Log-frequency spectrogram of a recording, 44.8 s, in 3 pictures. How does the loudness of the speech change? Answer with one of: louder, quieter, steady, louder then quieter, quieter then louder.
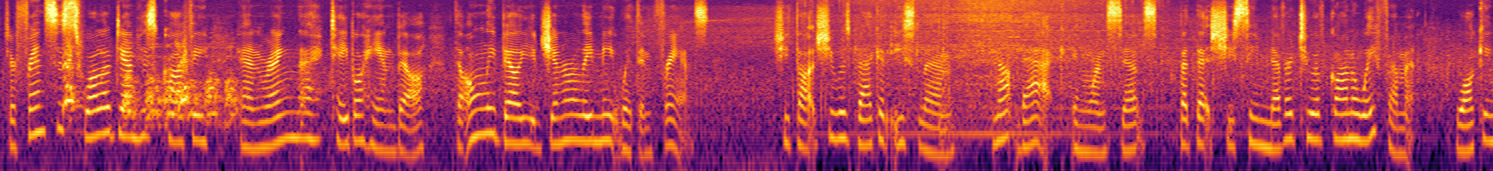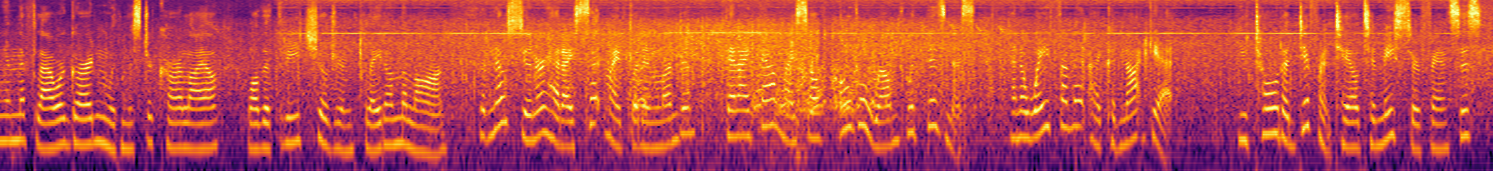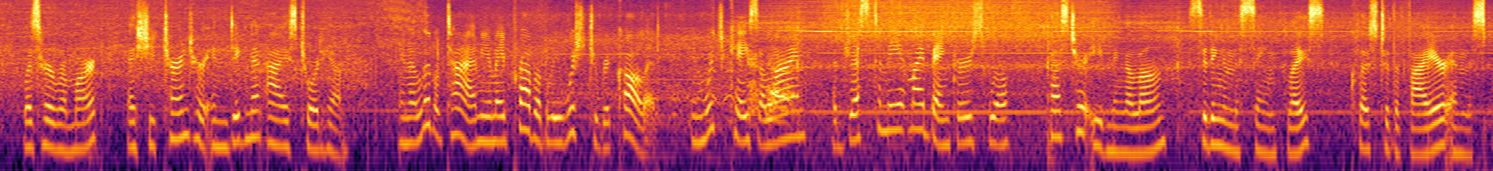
steady.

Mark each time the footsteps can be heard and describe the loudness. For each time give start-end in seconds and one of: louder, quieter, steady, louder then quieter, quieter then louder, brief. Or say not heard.
not heard.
